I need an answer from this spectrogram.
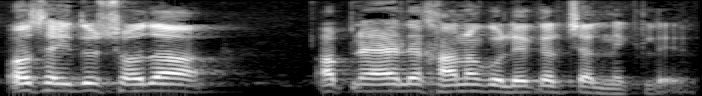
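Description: A man preaching a mourning sermon, impassioned and building to lamenting cries. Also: a little high.

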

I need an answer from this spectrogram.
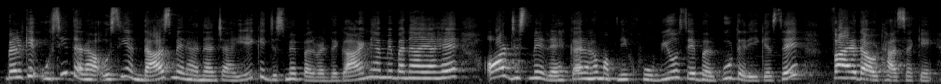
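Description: A woman narrating a children's fable, ending with a gentle moral for kids. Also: fairly high pitch. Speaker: storyteller.

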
